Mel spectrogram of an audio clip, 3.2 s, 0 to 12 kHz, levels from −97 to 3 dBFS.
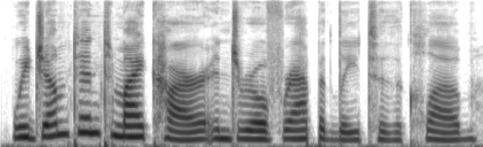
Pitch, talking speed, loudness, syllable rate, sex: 210 Hz, 205 wpm, -17 LUFS, 5.2 syllables/s, female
